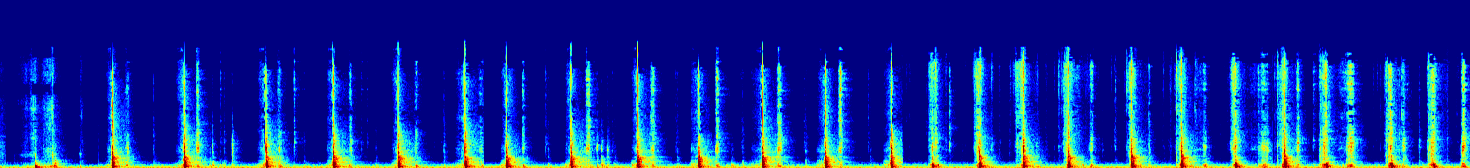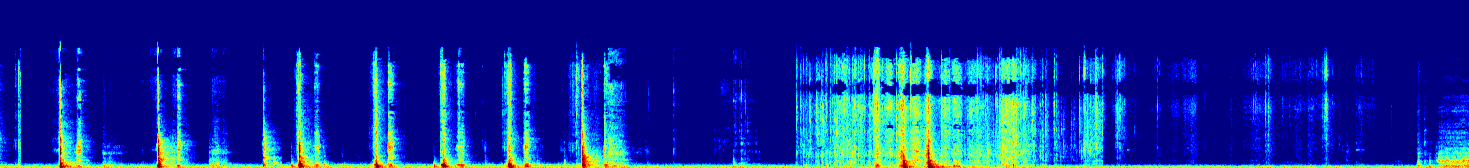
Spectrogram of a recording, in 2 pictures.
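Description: Chef's knife chopping zucchini and then green onion on a plastic cutting board: even strokes about two a second for some twenty seconds, each ending in a knock on the board. After a short pause comes a few seconds of plastic crinkling and rustling as the wrapper of a bunch of enoki mushrooms is pulled off.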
